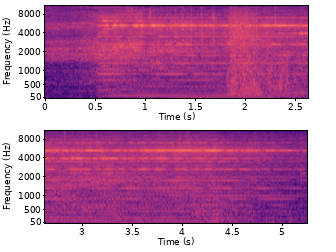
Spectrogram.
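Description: A thunderstorm in Red Dead Redemption: Undead Nightmare rolls as a deep, sustained thunder rumble swelling to a loud crack midway, over steady rain and wind-like hiss, with no voices.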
